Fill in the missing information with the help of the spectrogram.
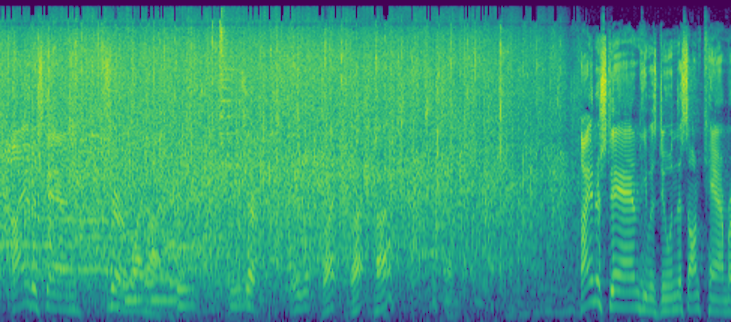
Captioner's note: applause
